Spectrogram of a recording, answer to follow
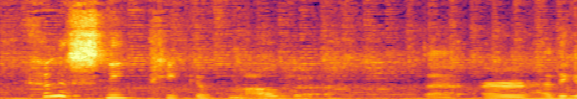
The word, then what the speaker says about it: Mauga: Or I think it's Manga. I don't remember how I was saying Mauga. I don't know. I Yep. swear there's like an N in there somewhere. Yeah, it was Mauga, is how it's pronounced.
